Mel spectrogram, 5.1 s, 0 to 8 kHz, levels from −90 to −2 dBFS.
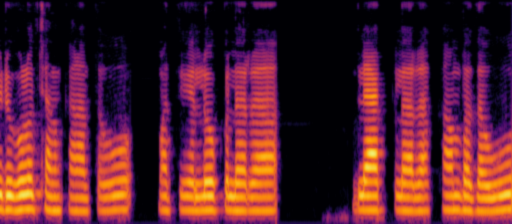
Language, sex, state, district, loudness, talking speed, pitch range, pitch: Kannada, female, Karnataka, Dharwad, -18 LUFS, 105 wpm, 180-190 Hz, 185 Hz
